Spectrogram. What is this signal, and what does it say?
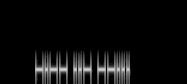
Morse code, heard as a keyed tone, about 50 wpm, 700 Hz. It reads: YU7
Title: Callsign Prefixes for Top 25 DXCC - 50wpm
